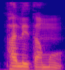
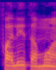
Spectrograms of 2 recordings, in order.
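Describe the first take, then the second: First: The first sound is a breathy p, lips touching. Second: The first sound is an f, lips apart. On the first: The speaker calls it right. "అట్లా పలకాలి" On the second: The speaker calls it wrong. "యాక్చువల్గా ఫలితము అనకూడదు"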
